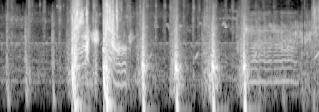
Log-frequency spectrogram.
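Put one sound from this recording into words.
Heavy punches thud one after another.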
